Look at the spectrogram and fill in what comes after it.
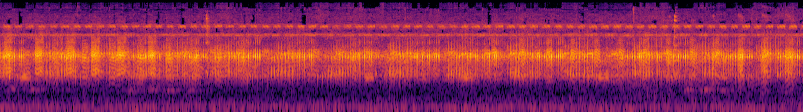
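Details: Night frog chorus by a campfire, many callers merging into a steady shrill trill with rapid pulsing texture, briefly fading in places before rising again.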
